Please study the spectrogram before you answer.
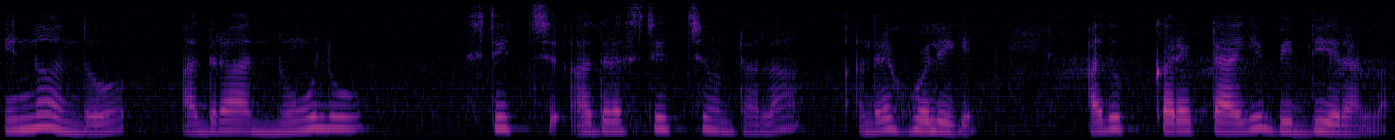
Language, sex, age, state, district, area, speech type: Kannada, female, 18-30, Karnataka, Udupi, rural, spontaneous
